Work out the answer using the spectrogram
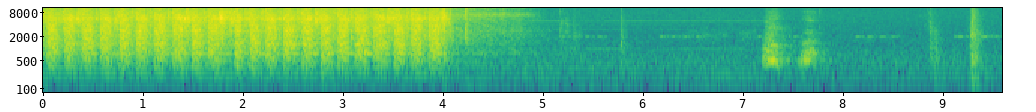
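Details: Honda GX engine running on CNG natural gas, cold weather: steady starter cranking, nearly three turns a second for four seconds, never fires; hard-starting, cranks but won't start.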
